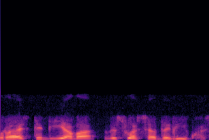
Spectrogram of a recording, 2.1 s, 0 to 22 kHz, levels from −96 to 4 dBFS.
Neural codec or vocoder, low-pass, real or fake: none; 7.2 kHz; real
